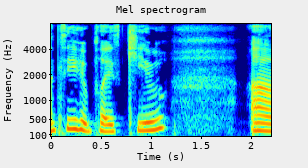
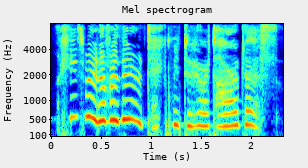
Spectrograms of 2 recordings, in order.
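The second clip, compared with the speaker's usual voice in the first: high, breathless fan squeal; starstruck squeal; 10 semitones higher than usual. Retold or imitated. Convention fan spotting the Doctor, high giddy squeal. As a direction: gush at the star. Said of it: "everybody else is gonna squeal".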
